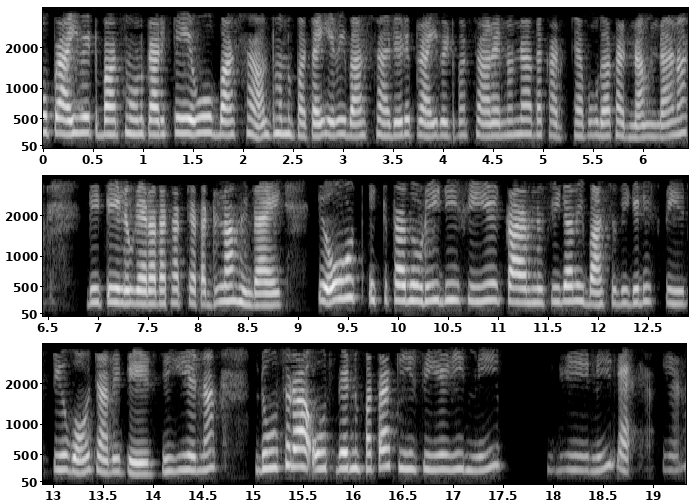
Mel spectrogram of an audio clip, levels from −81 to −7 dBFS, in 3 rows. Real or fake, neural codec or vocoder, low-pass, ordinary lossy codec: fake; autoencoder, 22.05 kHz, a latent of 192 numbers a frame, VITS, trained on one speaker; 3.6 kHz; MP3, 24 kbps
